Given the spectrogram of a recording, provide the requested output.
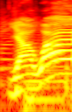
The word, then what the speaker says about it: Johan: Or should I say Johan? Yawan. If you want to say it correctly, it's Johan.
